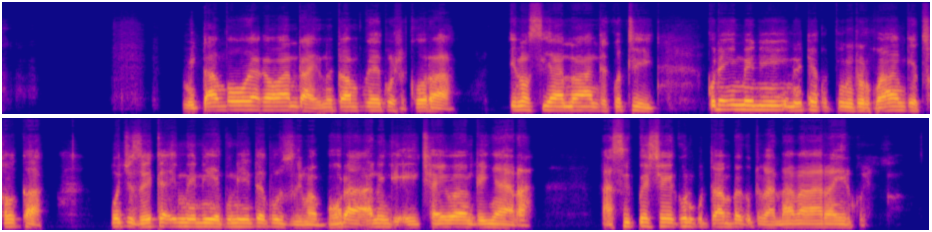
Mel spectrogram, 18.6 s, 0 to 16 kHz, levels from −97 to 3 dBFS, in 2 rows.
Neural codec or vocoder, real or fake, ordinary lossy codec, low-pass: codec, 32 kHz, 1.9 kbps, SNAC; fake; Opus, 32 kbps; 14.4 kHz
